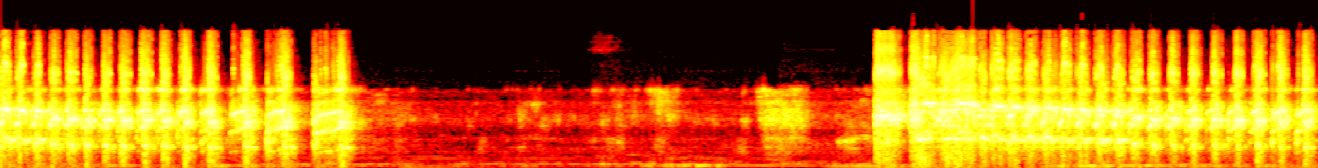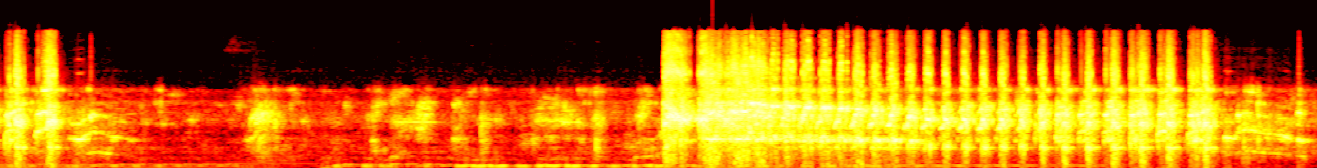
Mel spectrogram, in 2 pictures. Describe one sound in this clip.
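A rooster crows loudly in long, rapidly pulsing calls, again and again.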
